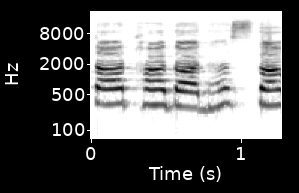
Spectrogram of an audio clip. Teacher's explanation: जब आप ता, था, दा, धा, सा बोलेंगे तो आपके जीभ और दांत एक दूसरे से टच होंगे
